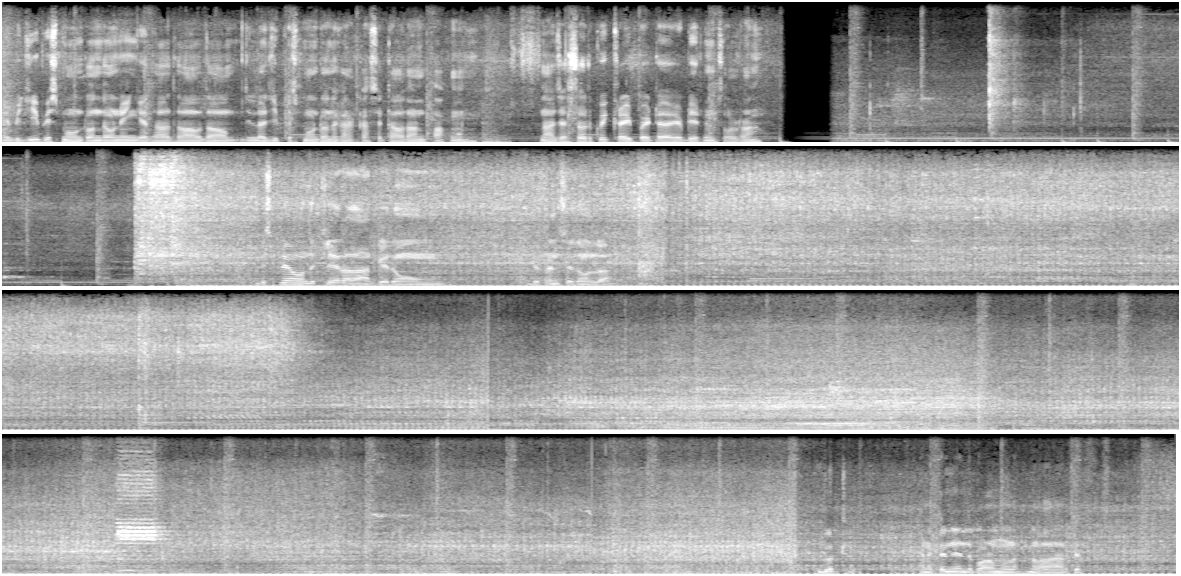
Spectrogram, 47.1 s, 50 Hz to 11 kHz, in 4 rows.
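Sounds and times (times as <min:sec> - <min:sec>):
motorcycle engine running: 0:11.7 - 0:47.0.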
